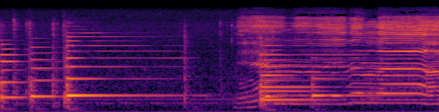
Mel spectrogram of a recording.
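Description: Piano notes struck and left to ring out in an acoustic live rock performance. About two and a half seconds in, a male tenor voice comes in on a held sung note that starts to waver near the end.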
